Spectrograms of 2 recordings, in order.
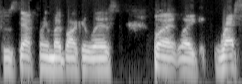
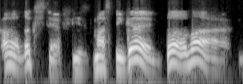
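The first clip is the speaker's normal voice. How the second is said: bad, lousy put-on Japanese accent. Retelling what a wrestler said about a match: bad Shibata impression. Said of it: "My shitty Japanese impression, I guess, of Shibata".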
